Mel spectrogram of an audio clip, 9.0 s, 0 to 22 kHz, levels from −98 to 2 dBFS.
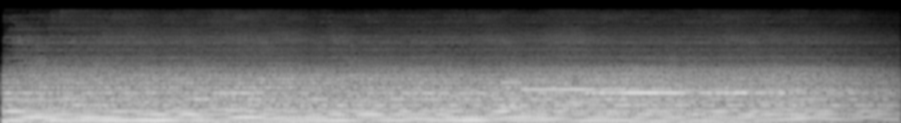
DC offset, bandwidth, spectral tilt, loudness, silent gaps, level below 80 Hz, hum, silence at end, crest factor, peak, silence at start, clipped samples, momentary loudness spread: under 0.1%; 6.6 kHz; -9.5 dB/octave; -15 LUFS; none; -26 dBFS; 50 Hz at -30 dBFS; 0 s; 12 dB; -2 dBFS; 0 s; under 0.1%; 5 LU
